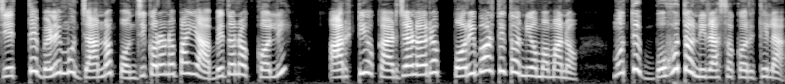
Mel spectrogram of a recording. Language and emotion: Odia, angry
